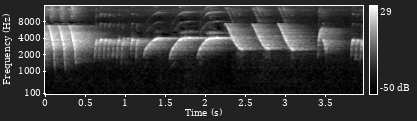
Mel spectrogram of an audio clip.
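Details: Canary song with varied phrases: quick high chips, then rising upswept whistles, then descending swept notes repeated about three times a second, ending with a short fresh phrase.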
